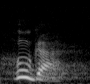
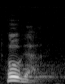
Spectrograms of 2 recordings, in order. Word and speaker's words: hygge: The Danes say that their happiness is due to their understanding of hygge. – Hygge. – Hygge. – Spell that. – H-Y-G-G-E.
